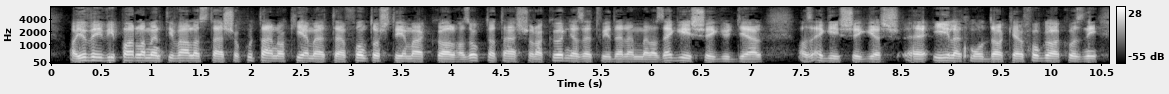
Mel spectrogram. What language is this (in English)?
Hungarian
